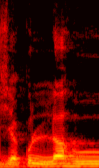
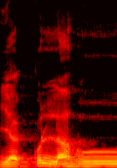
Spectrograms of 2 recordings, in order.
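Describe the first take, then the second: No difference in how they are said.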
